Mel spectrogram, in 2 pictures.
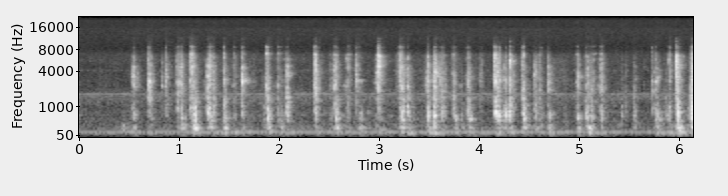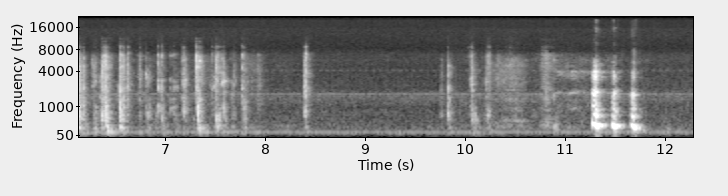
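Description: Computer keyboard keys tapped in quick, light clusters, quiet and close, with short pauses between runs and a louder burst of strokes near the end.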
